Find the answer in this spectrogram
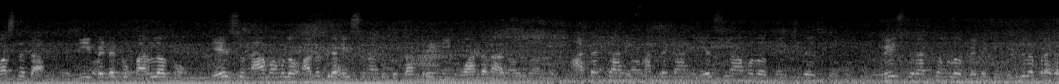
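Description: Quiet voices talking, over a low rumble that fades away about seven seconds in.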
